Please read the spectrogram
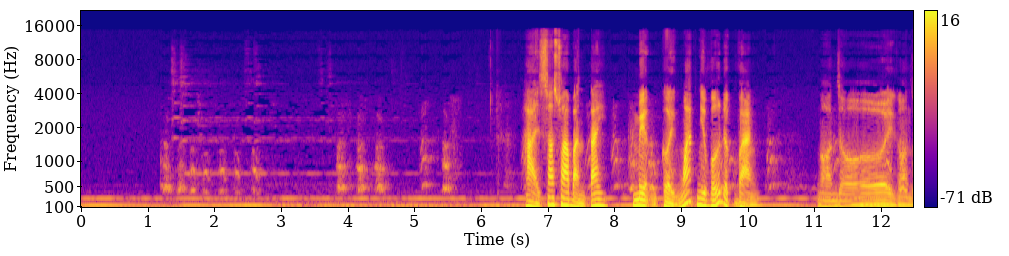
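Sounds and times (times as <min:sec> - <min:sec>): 
steady low hum: 0:00.0 - 0:12.4
dogs barking along a road: 0:01.2 - 0:02.9, 0:03.7 - 0:05.8, 0:07.2 - 0:10.6, 0:11.9 - 0:12.4
speech: 0:01.3 - 0:10.3, 0:11.1 - 0:12.4.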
